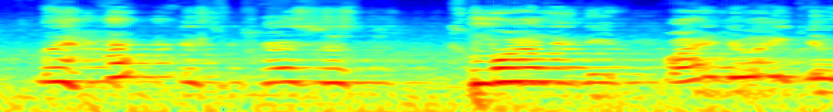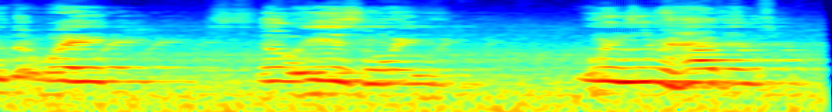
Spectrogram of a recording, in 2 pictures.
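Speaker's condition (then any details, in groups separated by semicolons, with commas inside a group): Cerebral palsy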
